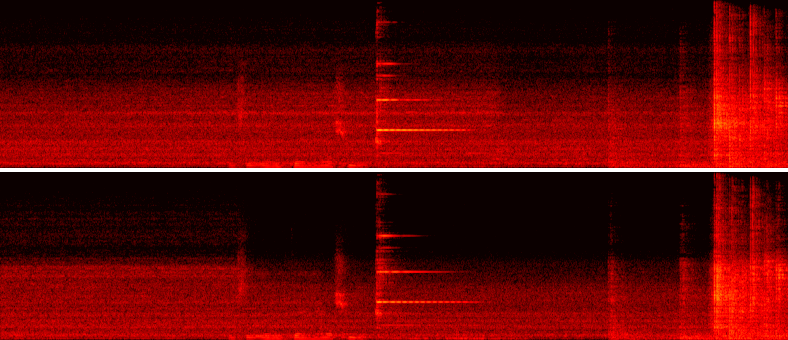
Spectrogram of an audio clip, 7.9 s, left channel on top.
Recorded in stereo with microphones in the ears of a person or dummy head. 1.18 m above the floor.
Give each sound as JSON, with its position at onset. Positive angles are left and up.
{"t": 2.3, "sound": "a man speaking", "side_deg": 5, "distance_m": 0.6}
{"t": 3.8, "sound": "a bell", "side_deg": 15, "distance_m": 1.5}
{"t": 6.1, "sound": "a cupboard door", "side_deg": 20, "distance_m": 3.0}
